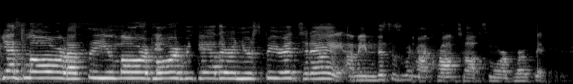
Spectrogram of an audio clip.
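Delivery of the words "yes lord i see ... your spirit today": high, earnest, heartfelt praising voice. Recalling praise and worship services, imitating a mock earnest worship leader. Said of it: "earnest praise and worship".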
